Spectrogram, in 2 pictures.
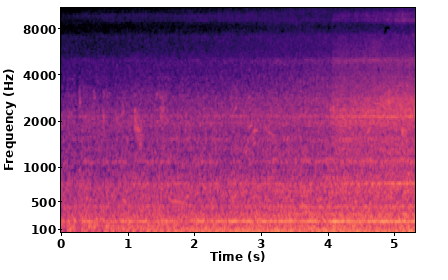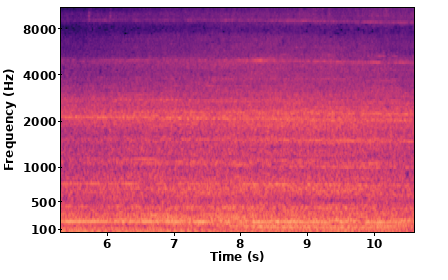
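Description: Class 66 diesel-electric locomotive's two-stroke EMD V12 engine running under load as it hauls aggregate hopper wagons past. A steady low drone grows louder as the locomotive draws level and peaks near the end.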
